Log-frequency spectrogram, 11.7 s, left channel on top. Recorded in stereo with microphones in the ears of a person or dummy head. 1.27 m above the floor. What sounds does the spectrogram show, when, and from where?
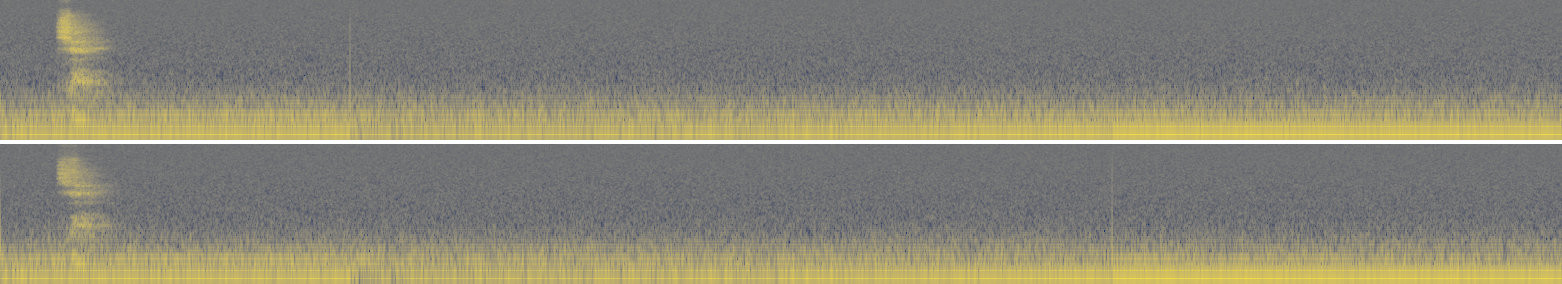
0.4 s whispering: 40° left (ahead or behind), 1.7 m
